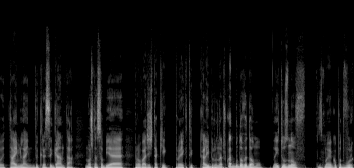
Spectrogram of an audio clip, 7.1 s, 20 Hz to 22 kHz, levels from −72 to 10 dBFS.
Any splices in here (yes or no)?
yes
